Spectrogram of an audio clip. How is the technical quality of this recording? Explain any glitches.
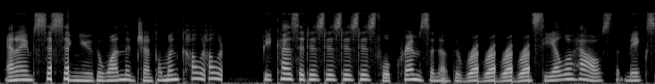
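The speech is broken by four stutters from a repeated buffer. At 0.51 to 0.68 s and 2.05 to 2.22 s, a 0.17 s slice plays twice with a hard join. At 3.24 to 3.76 s and 4.78 to 5.29 s, the same slice plays four times in a row. Each repeat length fits an 8192-sample buffer. Fresh audio arrived late, so the device replayed its last buffer. This cost roughly 0.15 s and half a second of speech respectively.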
